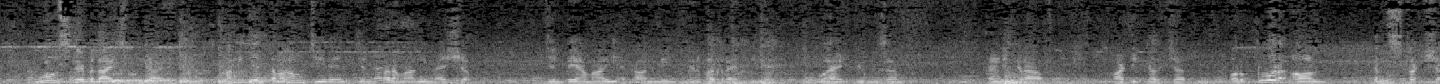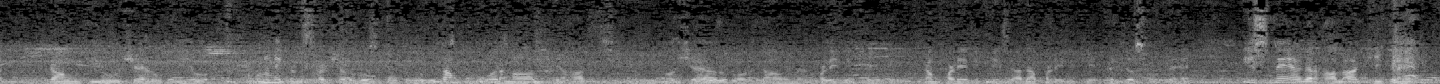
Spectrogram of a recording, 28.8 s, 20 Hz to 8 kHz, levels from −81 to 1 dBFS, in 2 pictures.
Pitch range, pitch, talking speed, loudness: 120-145 Hz, 130 Hz, 140 wpm, -20 LUFS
